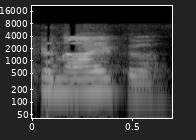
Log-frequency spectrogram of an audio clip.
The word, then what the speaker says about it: Ekanayaka: Yeah, Ekanayaka, which is basically pronouncing every syllable and every letter.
